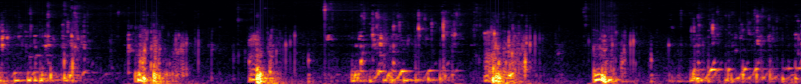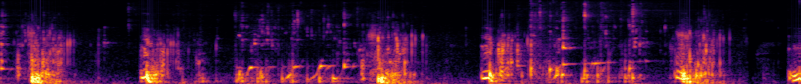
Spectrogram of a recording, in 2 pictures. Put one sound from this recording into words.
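A man gulps and slurps a drink loudly, close up.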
